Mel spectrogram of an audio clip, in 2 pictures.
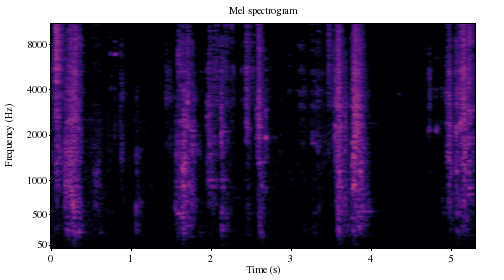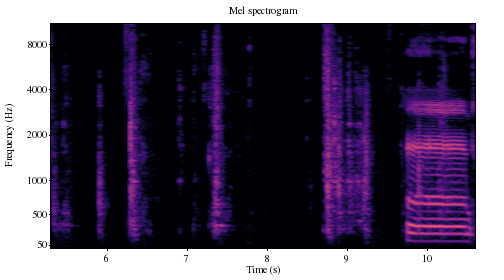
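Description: Cables and plastic case parts being handled inside a PC case: short bursts of rustling, clicking and knocking, about one every second, with quiet gaps between.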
